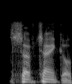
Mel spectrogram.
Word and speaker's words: Shevchenko: Shevchenko, thank you.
